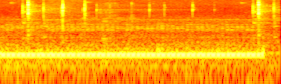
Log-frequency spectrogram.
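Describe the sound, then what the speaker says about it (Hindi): Steady dial tone of a phone line connecting inside a horror video game, holding evenly for over a second with faint chirps above it before cutting off abruptly. "हाँ हाँ, फ़ोन लग रहा है,"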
